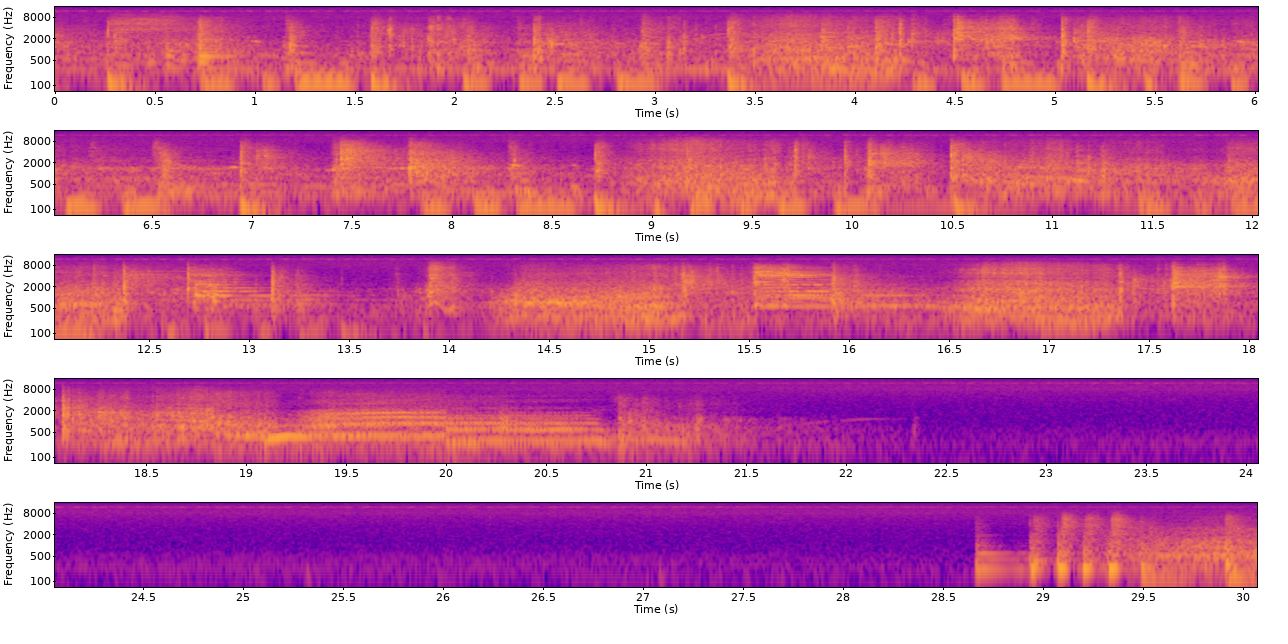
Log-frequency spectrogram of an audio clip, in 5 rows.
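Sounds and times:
music soundtrack: 0.0 - 13.8
skateboard clatter: 1.6 - 5.9, 8.8 - 18.9.

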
